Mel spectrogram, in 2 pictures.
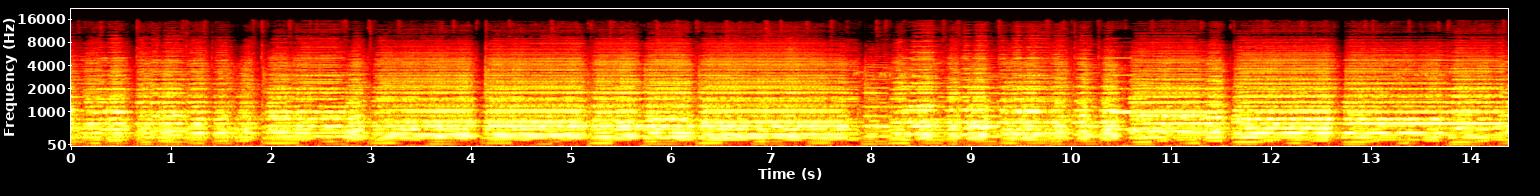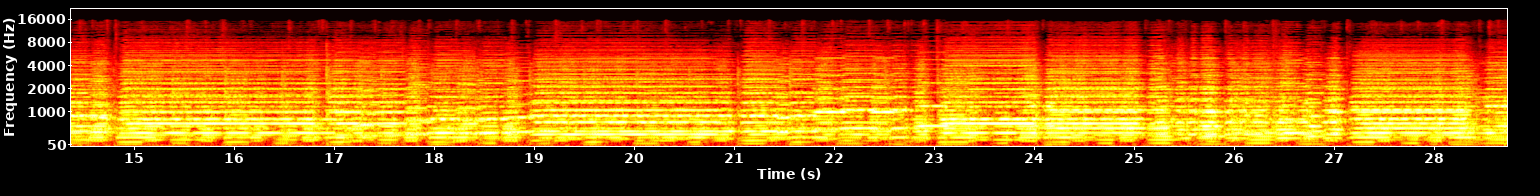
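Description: Two piano accordions playing a polka duet: a melody in held chords over a steady, even bass beat.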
